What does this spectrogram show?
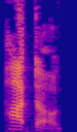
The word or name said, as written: hot dog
